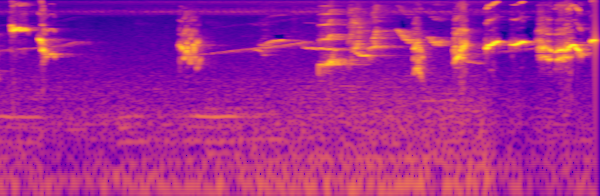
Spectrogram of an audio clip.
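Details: Oriental magpie-robin competing with a rival, giving loud sharp chips, a thin rising whistle, then a fast medley of buzzy notes and bright warbled phrases.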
